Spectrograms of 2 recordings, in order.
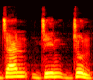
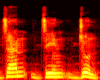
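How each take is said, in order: The two takes are said the same way.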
